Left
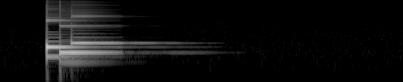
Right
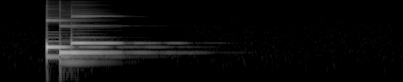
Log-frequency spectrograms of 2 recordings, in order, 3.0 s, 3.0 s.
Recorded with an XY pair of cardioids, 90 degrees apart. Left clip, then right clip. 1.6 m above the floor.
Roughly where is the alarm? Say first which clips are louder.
Left 6 dB; ahead left.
